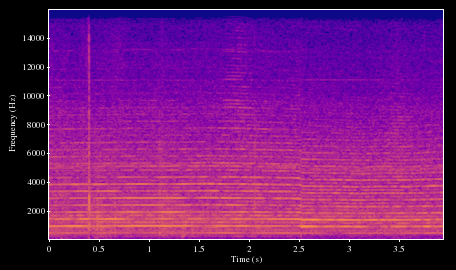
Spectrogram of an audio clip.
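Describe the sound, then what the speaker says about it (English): A wood planer runs downstairs, heard as a steady, muffled hum carrying high tonal whine, with a sharp tick near the start and another small knock partway through. "That's a planer downstairs."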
